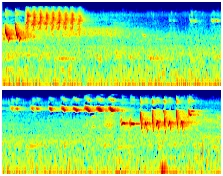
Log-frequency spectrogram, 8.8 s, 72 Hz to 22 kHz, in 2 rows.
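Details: A nightingale sings in Kyrgyzstan, 2020: a fast, loud rattle of repeated notes, a pause, then high whistled phrases and a run of lower chopped notes.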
